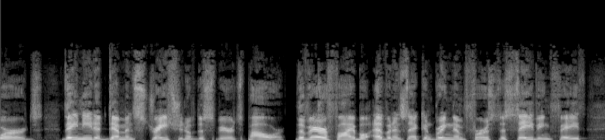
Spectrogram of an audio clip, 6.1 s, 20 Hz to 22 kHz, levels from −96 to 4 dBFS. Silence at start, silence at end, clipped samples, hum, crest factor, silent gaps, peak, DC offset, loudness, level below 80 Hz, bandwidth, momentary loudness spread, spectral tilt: 0 s; 0.25 s; under 0.1%; none; 20 dB; 2.88-2.93 s; -4 dBFS; under 0.1%; -22 LUFS; -66 dBFS; 14.5 kHz; 10 LU; -3 dB/octave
